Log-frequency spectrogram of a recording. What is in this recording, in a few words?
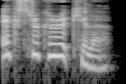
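"extracurricular", British English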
